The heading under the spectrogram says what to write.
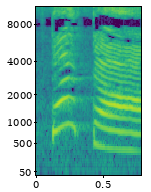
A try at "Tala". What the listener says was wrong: Tala. hindi pa niya napopronounce yung L. So, yung Tala niya, Tata.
